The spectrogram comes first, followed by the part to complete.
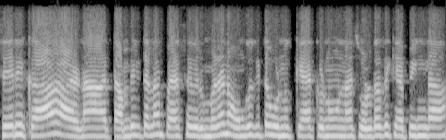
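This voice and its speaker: High-pitched, earnest cartoon pastor played by a man. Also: little pitch movement, quick pace, dry recording, lo-fi sound, lightly acted. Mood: gentle, persuasive. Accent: southern Tamil Nadu. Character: kindly, earnest male village church pastor.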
